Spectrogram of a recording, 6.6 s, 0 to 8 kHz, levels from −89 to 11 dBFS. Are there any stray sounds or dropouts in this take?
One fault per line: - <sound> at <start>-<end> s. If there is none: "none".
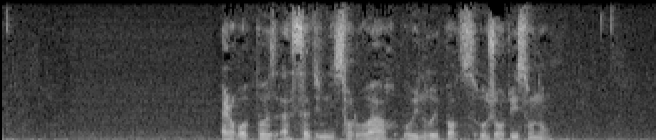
none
